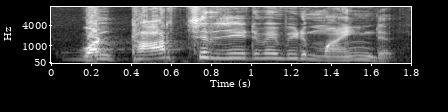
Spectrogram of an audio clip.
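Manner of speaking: ordinary talk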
